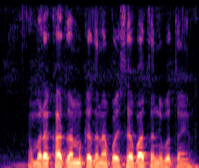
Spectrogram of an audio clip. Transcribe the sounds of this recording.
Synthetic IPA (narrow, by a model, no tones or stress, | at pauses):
ɦəmɾakʰat̪amẽkət̪napəjsabat̪nibət̪aẽ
